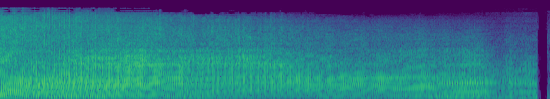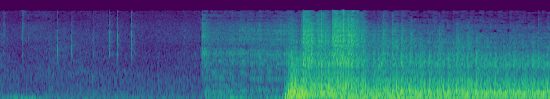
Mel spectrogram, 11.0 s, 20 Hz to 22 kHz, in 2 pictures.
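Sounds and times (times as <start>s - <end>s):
car engine cranking: 7.5s - 11.0s
car engine revving then idling: 7.7s - 11.0s.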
